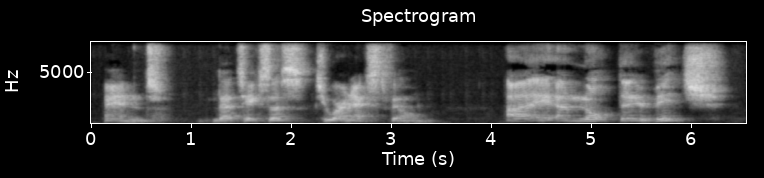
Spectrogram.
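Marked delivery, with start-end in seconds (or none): 4.2-6.3 Transylvanian-accented delivery. Announcing the next film's title as a joke: put-on Transylvanian accent. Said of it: "with the Transylvanian accent".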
